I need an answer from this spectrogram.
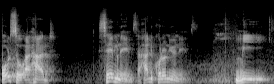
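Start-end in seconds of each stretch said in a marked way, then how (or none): none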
